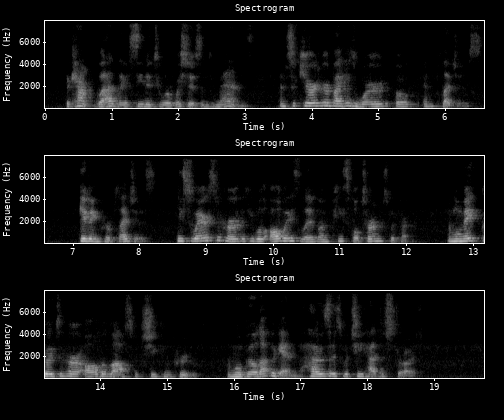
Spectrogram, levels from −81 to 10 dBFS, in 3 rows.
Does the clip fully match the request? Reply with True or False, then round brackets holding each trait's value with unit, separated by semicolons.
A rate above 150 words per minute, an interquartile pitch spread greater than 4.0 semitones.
False (180 wpm; 3.4 semitones)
